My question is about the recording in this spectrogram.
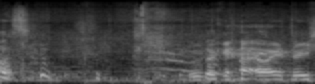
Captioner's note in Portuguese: Todos riem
